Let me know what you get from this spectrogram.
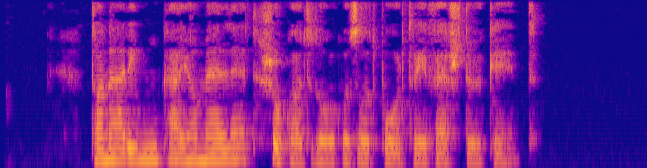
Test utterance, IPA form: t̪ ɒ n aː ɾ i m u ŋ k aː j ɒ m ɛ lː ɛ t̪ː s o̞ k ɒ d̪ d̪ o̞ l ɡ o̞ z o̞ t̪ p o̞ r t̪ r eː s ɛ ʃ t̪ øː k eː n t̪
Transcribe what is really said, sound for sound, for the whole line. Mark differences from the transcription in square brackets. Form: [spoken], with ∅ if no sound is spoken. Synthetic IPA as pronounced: t̪ ɒ n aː ɾ i m u ŋ k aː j ɒ m ɛ lː ɛ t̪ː [ʃ] o̞ k ɒ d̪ d̪ o̞ l ɡ o̞ z o̞ t̪ p o̞ r t̪ r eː [f] ɛ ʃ t̪ øː k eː n t̪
